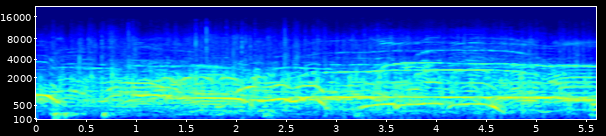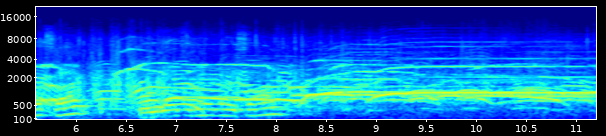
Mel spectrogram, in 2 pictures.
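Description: A large crowd of young men and women sings loudly together.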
